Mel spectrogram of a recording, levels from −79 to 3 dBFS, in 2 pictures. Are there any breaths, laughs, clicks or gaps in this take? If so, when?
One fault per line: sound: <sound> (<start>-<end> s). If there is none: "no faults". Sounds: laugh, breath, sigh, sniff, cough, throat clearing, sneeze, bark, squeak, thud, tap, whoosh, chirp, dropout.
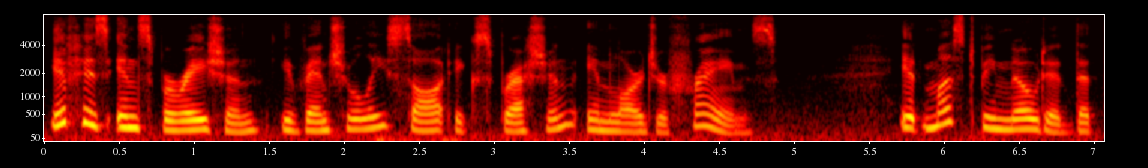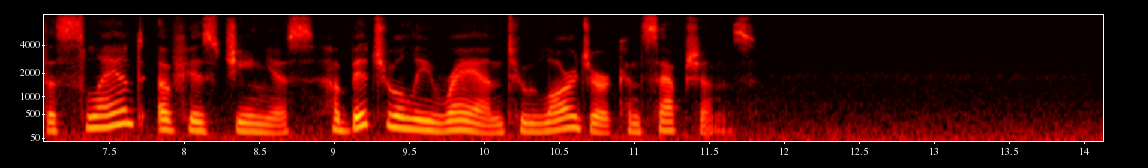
no faults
